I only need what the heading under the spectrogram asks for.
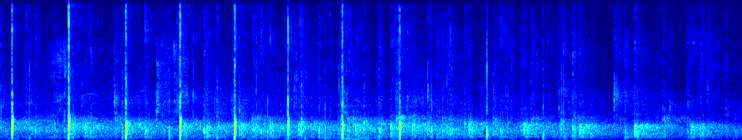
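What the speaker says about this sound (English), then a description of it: "Yeah, applause." Applause from an audience after a talk on the war in Ukraine and its consequences, a steady patter of clapping with sharper individual claps standing out near the front.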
